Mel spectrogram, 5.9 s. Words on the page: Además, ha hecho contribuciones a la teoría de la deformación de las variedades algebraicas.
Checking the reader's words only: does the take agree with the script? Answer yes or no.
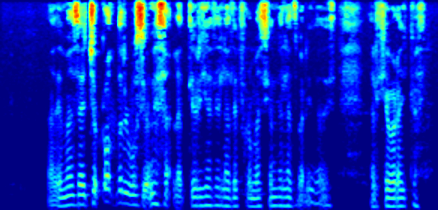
yes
